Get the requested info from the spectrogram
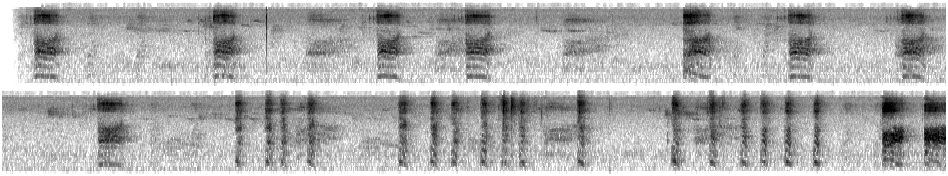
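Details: Squirrels making funny noises: loud, harsh, harmonic barks about every second and a half, later giving way to quick clicking chatters and short sharp bursts near the end.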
